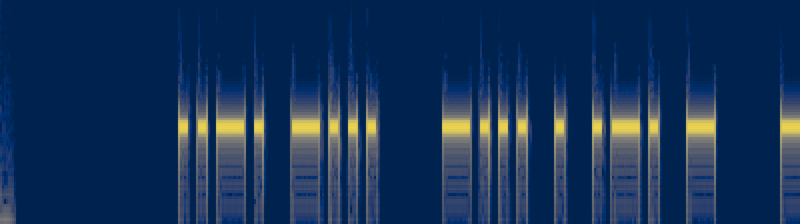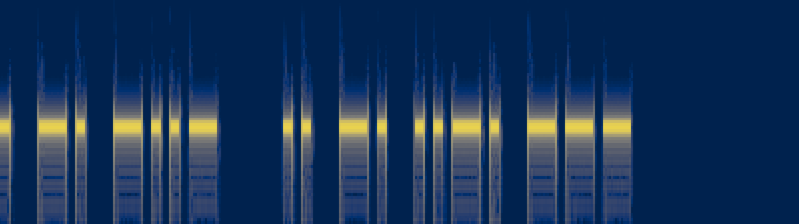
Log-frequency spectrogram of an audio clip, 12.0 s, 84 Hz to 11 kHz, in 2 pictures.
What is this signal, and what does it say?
Morse code, heard as a keyed tone, about 17 wpm, 700 Hz. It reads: FB BERT TNX INFO
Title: Practice QSO - Exchange 3 - More Info - 17wpm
